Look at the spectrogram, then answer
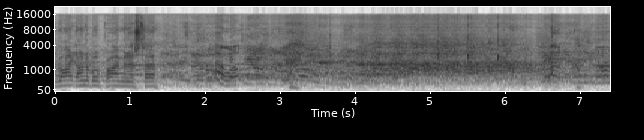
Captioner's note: members laugh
